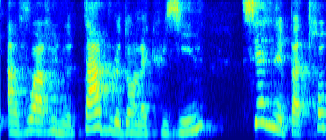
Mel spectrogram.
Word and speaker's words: cuisine: La cuisine. Cuisine. Cuisine. La cuisine. Tem que abrir esse biquinho, fazer o biquinho e depois abrir o sorriso, tá?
